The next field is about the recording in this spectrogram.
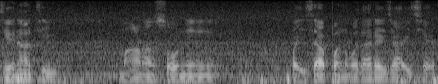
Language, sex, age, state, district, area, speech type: Gujarati, male, 30-45, Gujarat, Valsad, rural, spontaneous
